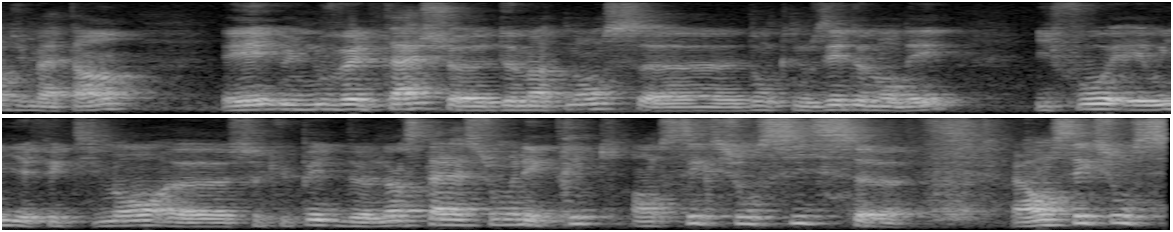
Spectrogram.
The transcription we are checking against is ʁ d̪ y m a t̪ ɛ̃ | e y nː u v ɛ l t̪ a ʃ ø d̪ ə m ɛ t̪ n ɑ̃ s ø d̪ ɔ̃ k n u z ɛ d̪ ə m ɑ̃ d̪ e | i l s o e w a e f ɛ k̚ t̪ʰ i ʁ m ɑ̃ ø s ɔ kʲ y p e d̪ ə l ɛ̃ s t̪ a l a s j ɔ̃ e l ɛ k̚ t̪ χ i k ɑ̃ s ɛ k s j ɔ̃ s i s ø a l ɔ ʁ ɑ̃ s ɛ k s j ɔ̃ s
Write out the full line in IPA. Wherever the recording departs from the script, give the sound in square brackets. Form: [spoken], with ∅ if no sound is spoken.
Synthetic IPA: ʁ d̪ y m a t̪ ɛ̃ | e y nː u v ɛ l t̪ a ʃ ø d̪ ə m [ɛ̃] t̪ n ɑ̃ s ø d̪ ɔ̃ k n u z ɛ d̪ ə m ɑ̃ d̪ e | i l [f] o e w [i] e f ɛ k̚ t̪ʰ i [v] m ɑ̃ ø s ɔ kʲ y p e d̪ ə l ɛ̃ s t̪ a l a s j ɔ̃ e l ɛ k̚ t̪ χ i k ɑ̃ s ɛ k s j ɔ̃ s i s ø a l ɔ ʁ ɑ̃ s ɛ k s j ɔ̃ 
